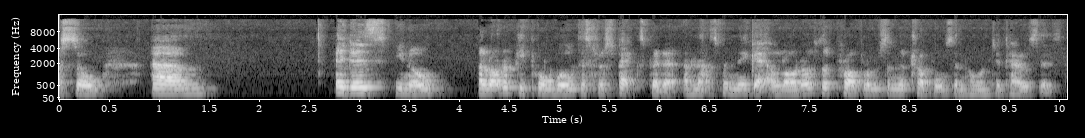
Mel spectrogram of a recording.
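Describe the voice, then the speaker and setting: A woman hosts a casual live stream as a card reader, speaking in a calm and soothing way. She takes her time, with a very unhurried pace. The sound is roomy and slightly dull, like modest livestream audio. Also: on the low side.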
